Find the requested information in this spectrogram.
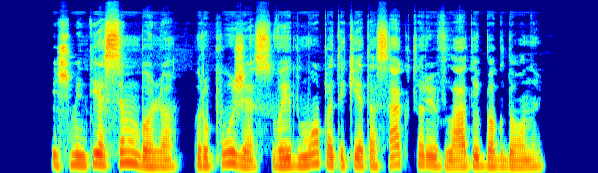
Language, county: Lithuanian, Vilnius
